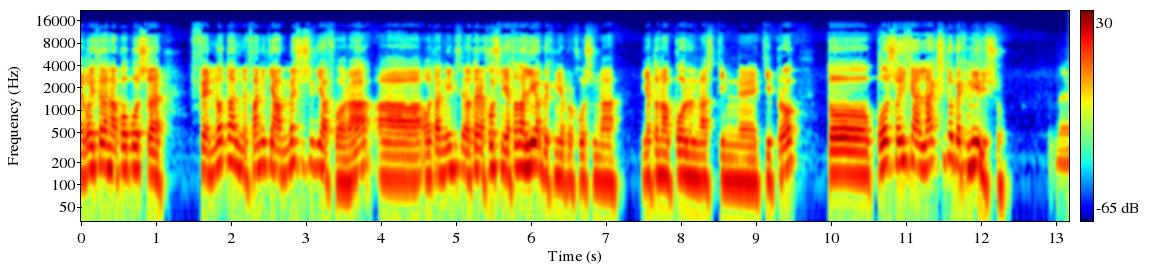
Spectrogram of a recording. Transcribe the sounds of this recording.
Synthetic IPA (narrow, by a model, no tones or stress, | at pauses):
e̞ɣo̞iθelɐnɐpo̞po̞s | fe̞no̞t̪ɐnfɐnice̞ɐme̞sosiðʝɐfo̞ɾɐ | ot̪ɐniso̞t̪ɐnexo̞sunʝɐft̪ɐt̪ɐliɣɐpe̞xniðiɐpɾoxosunɐ | ʝɐt̪o̞nɐpo̞lonɐst̪inɟipɾo̞ | t̪o̞po̞so̞içeɐlɐksit̪o̞pe̞xniðisu | ne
